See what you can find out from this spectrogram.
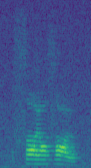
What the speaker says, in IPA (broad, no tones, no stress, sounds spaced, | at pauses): sˤ e ə̯ zˤ ə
